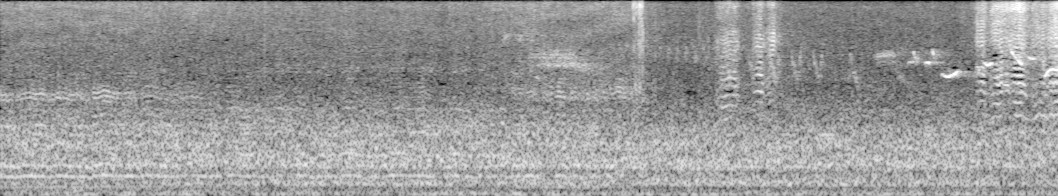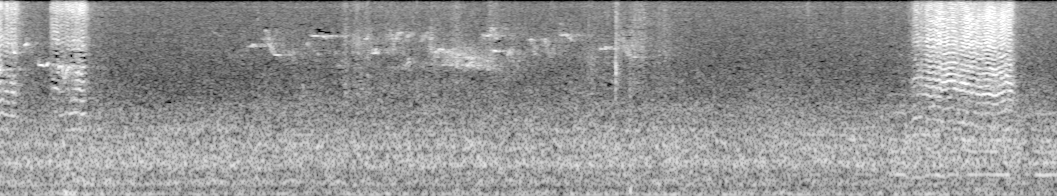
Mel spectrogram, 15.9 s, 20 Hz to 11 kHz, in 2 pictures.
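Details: Several bumblebees rolling in poppy flowers, taking a pollen bath early in the morning before sunrise, 2019; a low, steady droning hum runs beneath a broad rumble, while small birds chirp in brief bursts higher up.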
